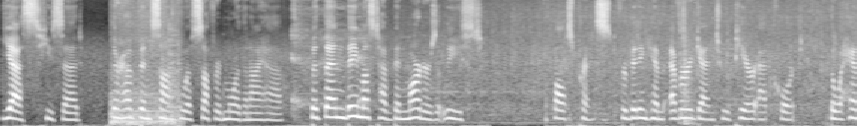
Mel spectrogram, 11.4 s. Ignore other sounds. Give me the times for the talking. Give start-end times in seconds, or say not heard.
0.0-6.5, 7.2-11.4.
